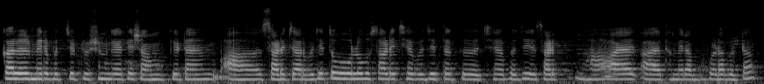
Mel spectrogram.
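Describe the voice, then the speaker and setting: A woman vlogs from her home kitchen on a phone camera, speaking to her viewers in a shaken, anxious way. Her voice sits a bit high and stays flat, with little rise and fall. A faint hiss of noise runs underneath. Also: normal speed, few pauses, muffled recording. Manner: shaken, retelling a scare at length, anxious. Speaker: vlogger, mother. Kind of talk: casual home vlog, talking to camera.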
